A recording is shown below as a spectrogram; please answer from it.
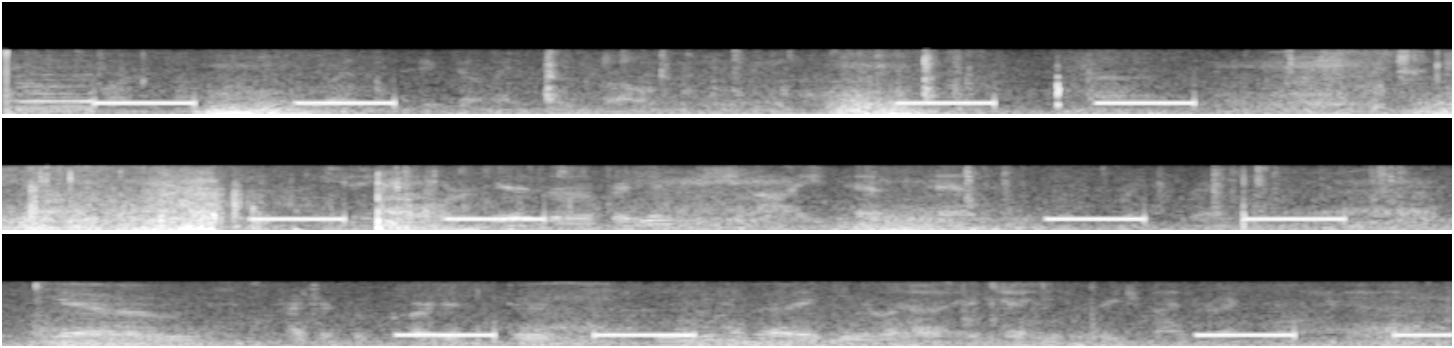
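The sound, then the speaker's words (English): A phone line rings during a call transfer to a company manager's extension: paired ringback tones repeat about every four seconds over a noisy, murmuring background. “You are being transferred to Wilson Berea, General Manager.”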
